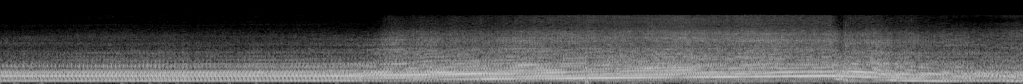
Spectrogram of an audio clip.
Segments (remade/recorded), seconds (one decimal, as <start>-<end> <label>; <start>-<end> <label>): 0.0-6.0 recorded; 6.0-7.1 remade; 7.1-10.2 recorded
